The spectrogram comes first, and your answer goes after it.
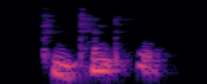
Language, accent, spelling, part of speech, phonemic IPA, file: English, Southern England, contentful, adjective, /kənˈtɛnt.fəɫ/, LL-Q1860 (eng)-contentful.wav
- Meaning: Full of contentment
